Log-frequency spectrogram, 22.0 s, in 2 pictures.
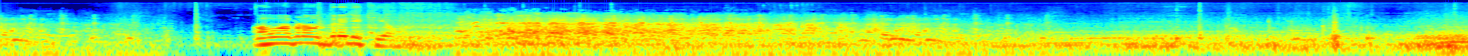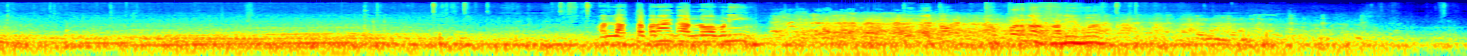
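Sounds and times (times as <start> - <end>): car engine revving: 2.7 - 22.0.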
